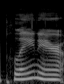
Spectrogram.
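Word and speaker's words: plein air: The the ple air plane air. How do you pronounce this first of all and then like a 30,000 foot view? What is it? Yes. The Plain Air Art Festival.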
